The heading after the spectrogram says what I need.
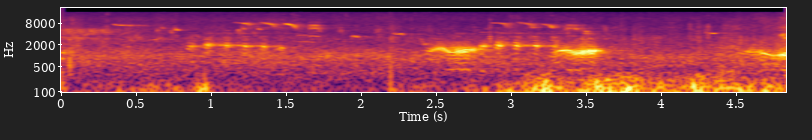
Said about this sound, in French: Il a tellement plu, il y a tellement de zones marécageuses que je suis accompagné régulièrement par les grenouilles. C'est très sympathique. Je ne les vois pas, mais je les entends.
